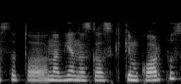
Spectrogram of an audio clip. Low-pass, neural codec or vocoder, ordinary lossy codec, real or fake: 7.2 kHz; none; AAC, 32 kbps; real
